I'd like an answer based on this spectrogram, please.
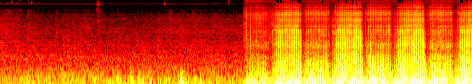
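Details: Male domestic cat play fighting and wrestling with his brother; quiet shuffling at first, then a loud rhythmic rumbling purr pulsing about four times a second through the final four and a half seconds.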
